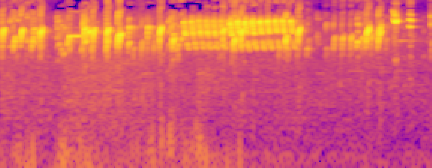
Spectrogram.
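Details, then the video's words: A goldfinch switches between different sounds, from scattered high chirps into a sustained rapid buzzing trill lasting about a second, then back to separate twittering notes. "motivational ringtones that will take you on a journey with goldfinch"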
